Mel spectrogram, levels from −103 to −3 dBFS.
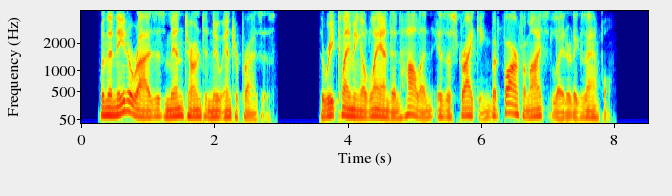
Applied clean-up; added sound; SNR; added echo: none; none; none; none.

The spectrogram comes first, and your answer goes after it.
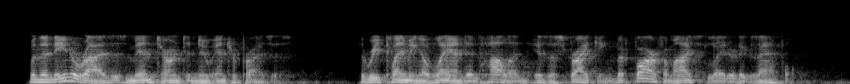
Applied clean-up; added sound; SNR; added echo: none; none; none; reverberation time 1.6 s.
